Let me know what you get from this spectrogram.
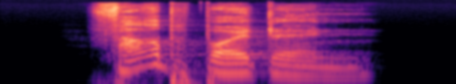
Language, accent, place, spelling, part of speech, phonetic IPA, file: German, Germany, Berlin, Farbbeuteln, noun, [ˈfaʁpˌbɔɪ̯tl̩n], De-Farbbeuteln.ogg
- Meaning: dative plural of Farbbeutel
